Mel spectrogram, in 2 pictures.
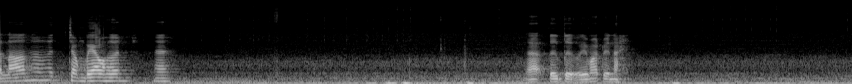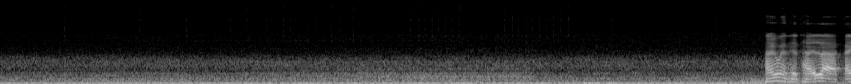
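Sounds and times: low background rumble and hum: 0.0 - 17.0.

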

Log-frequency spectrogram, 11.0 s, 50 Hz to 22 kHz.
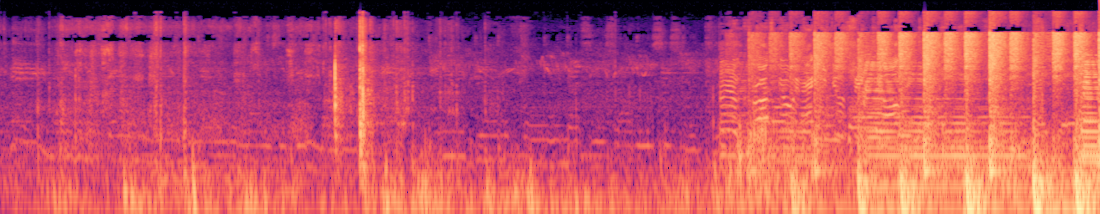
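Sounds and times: skateboard wheels rolling on concrete: 0.0 - 5.4.

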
